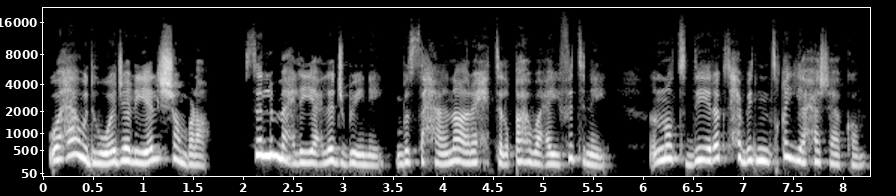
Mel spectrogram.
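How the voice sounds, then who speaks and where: A young woman with an Algerian accent narrating her own story in a lively, conversational way. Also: on the high side, quick pace. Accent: Algerian Arabic. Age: young adult. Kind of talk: first-person story narration.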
